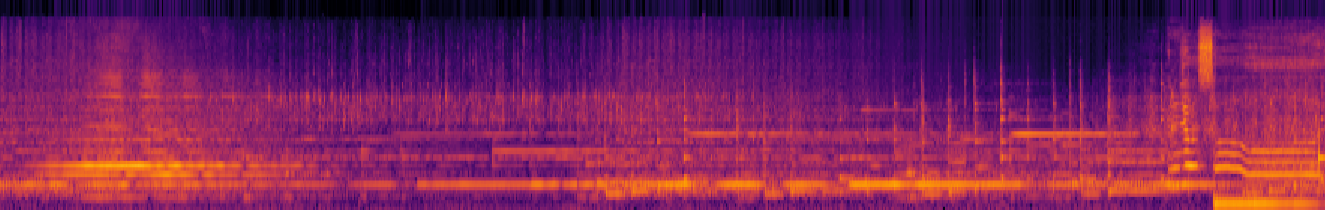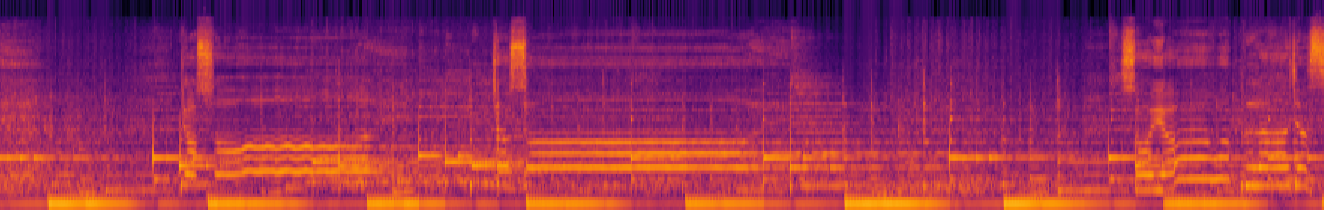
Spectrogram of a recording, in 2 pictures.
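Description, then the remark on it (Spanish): An instrumental song intro opens with soft sustained melodic tones, then a deep bass and steady percussion beat kick in about halfway, driving the music louder without any singing. “Vamos ahora con el porque sí musical de Dani”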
